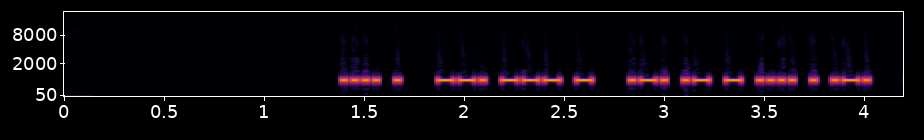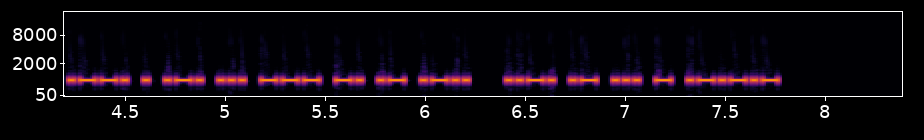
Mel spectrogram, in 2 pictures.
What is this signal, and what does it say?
Morse code, heard as a keyed tone, about 46 wpm, 700 Hz. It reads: HE GOT RATHER PERSONAL FAST.
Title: Sentences from Top 1000 Words - Review Part 4 - 45wpm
